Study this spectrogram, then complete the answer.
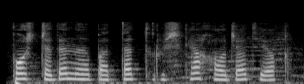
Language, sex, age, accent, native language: Uzbek, female, 19-29, Buxoro, Uzbek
